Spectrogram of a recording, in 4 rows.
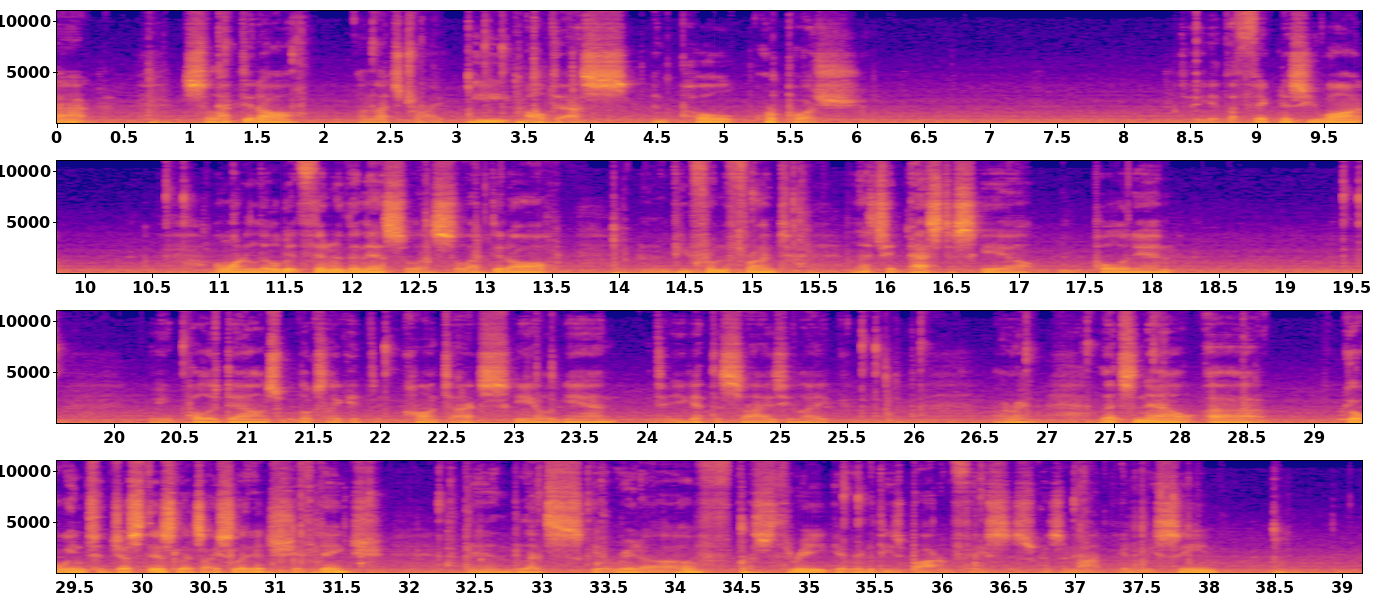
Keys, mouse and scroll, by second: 0.7 a, 0.8-1.2 scroll down 2, 1.2 middle click, 2.0-2.4 scroll up 1, 2.4 middle click, 3.1 e, 3.6 alt+s, 12.6 a, 13.0 a, 14.0 KP_1, 14.6-15.0 scroll up 4, 15.0 shift+middle click, 16.2 s, 20.5 click, 22.6 s, 26.1 middle click, 27.0-28.1 scroll down 3, 27.3 middle click, 28.5 Tab, 31.2 shift+h, 31.7 middle click, 32.4 Tab, 33.0 middle click, 34.5 3, 35.2 click, 36.3 middle click, 37.6 shift+click, 38.5 x.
